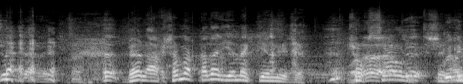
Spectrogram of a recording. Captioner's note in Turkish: kahkaha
